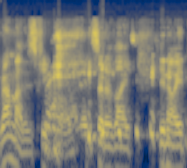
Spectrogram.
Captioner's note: laughs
